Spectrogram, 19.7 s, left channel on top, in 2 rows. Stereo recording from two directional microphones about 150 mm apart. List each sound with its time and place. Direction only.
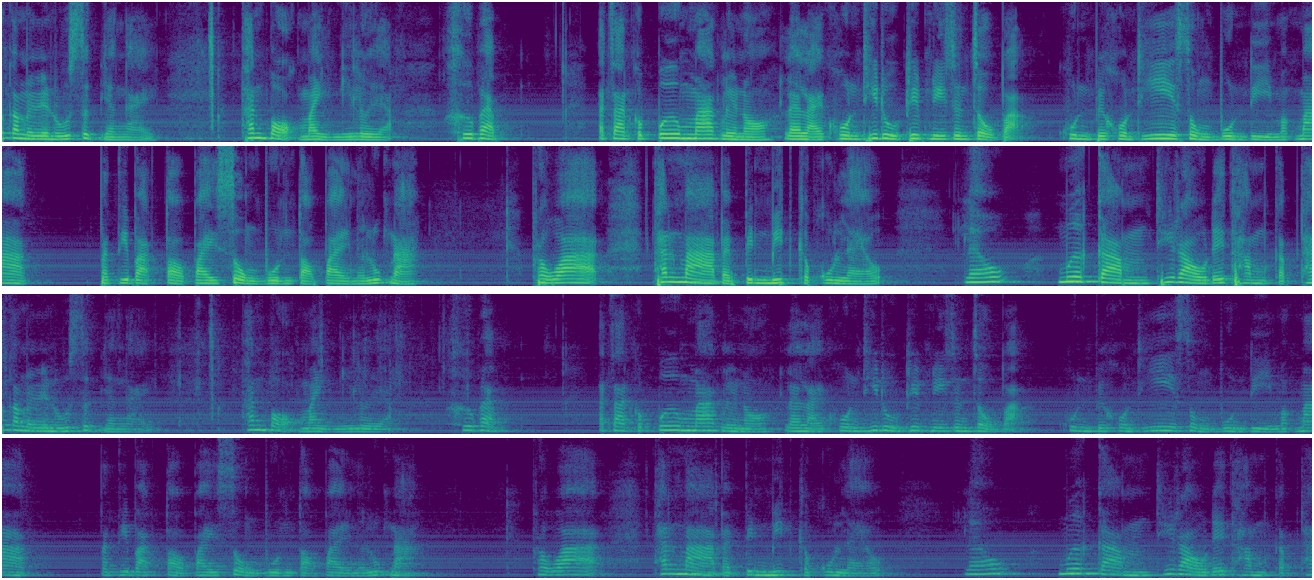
0.0 s speech: 55° left (ahead or behind)
10.5 s speech: 70° left (ahead or behind)
12.7 s speech: 80° left
13.6 s music: 65° left (ahead or behind)
14.9 s speech: 65° left (ahead or behind)
18.3 s a woman's voice: 45° left (ahead or behind)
